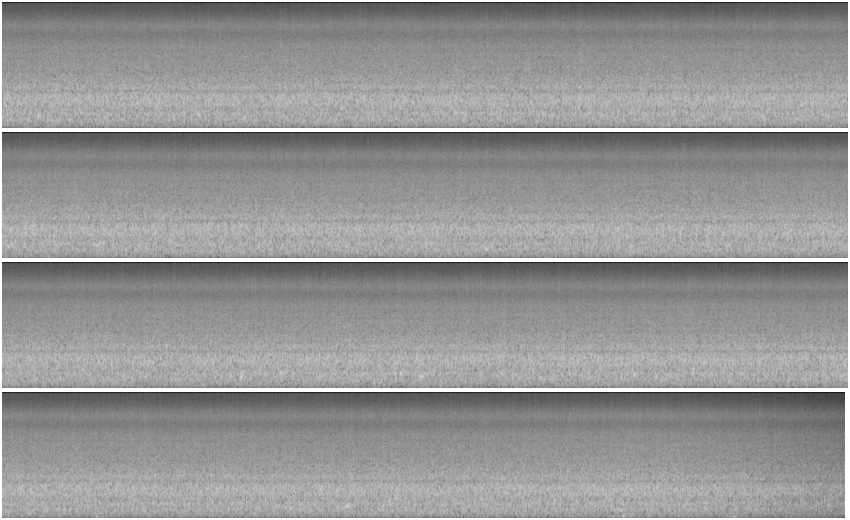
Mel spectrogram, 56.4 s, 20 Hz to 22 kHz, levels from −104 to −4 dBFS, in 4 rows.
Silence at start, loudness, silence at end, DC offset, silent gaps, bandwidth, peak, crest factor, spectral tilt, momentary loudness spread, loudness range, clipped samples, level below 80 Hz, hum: 0 s; -21 LUFS; 0 s; under 0.1%; none; over 20 kHz; -8 dBFS; 16 dB; -2 dB/octave; 1 LU; 0 LU; under 0.1%; -52 dBFS; none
